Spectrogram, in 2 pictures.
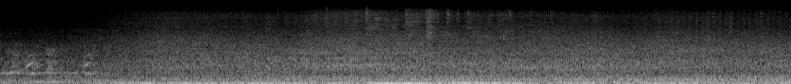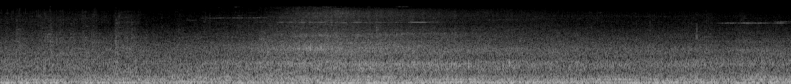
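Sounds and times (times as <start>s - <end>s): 
dog barking: 0.0s - 1.1s
engines rumbling low: 0.0s - 15.8s
heavy city street traffic roar in an open area: 0.0s - 15.8s.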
